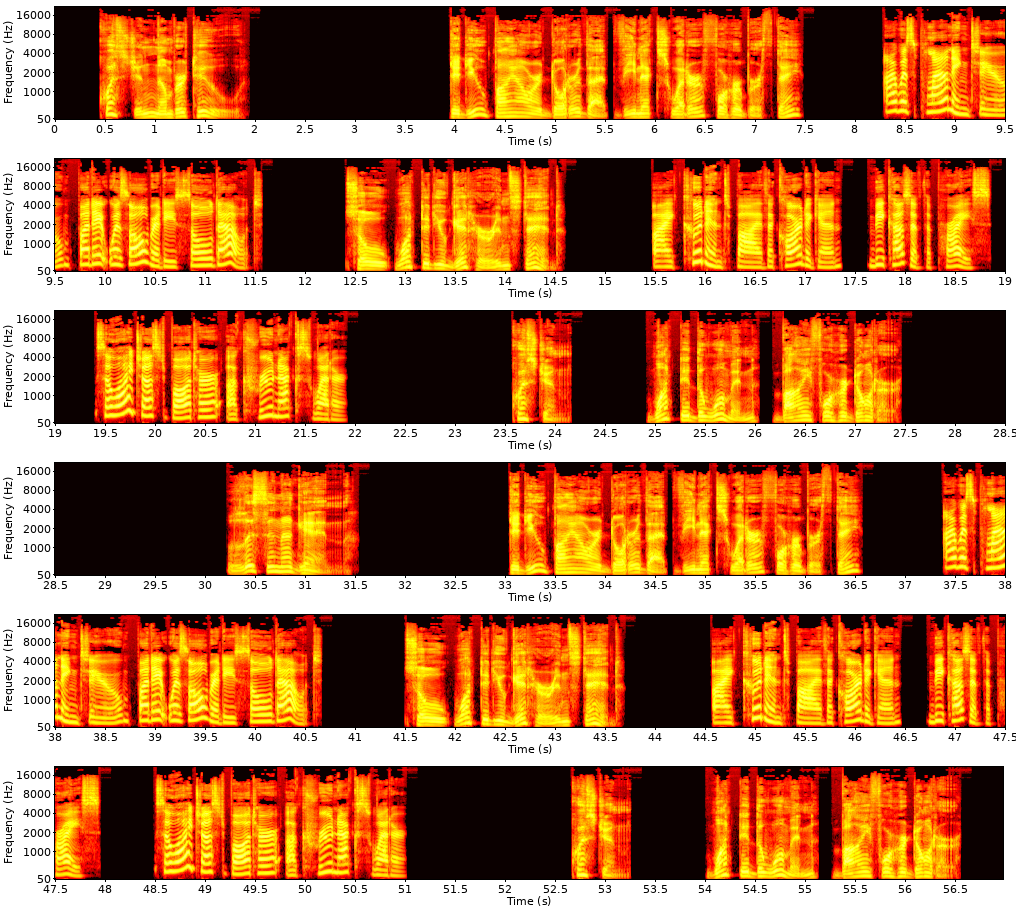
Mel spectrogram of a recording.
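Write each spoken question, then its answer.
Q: What did the woman buy for her daughter?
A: A crew neck sweater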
